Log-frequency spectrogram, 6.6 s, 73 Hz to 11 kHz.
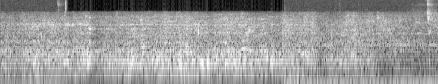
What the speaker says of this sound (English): we see GP9 number 7175 pulling the short maintenance of way train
